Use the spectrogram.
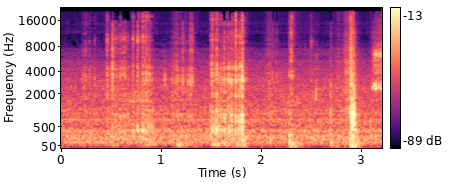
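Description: Scissors snip along a straight line through material for a stacked suitcase and drawers craft, several short crisp cuts spaced apart, close and fairly quiet with no talking.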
